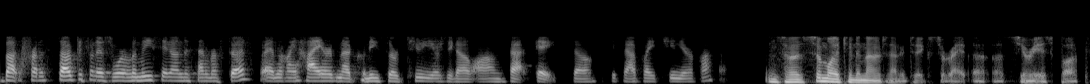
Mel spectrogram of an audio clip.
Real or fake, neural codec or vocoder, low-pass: fake; codec, 16 kHz, 0.5 kbps, X-Codec, HuBERT features, trained on general audio; 3.6 kHz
